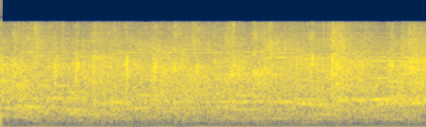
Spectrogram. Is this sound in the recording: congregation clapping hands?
yes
